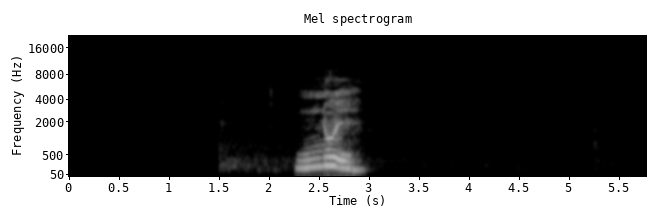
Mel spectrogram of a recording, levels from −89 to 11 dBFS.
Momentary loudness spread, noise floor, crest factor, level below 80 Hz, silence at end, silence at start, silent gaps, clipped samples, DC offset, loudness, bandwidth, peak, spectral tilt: 18 LU; -84 dBFS; 22 dB; -80 dBFS; 2.85 s; 2.25 s; none; under 0.1%; under 0.1%; -26 LUFS; 7.6 kHz; -12 dBFS; -7.5 dB/octave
